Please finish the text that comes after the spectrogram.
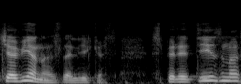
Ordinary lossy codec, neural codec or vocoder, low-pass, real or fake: Opus, 64 kbps; none; 7.2 kHz; real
